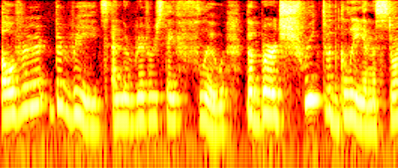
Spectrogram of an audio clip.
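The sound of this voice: With lively intonation, the clip offers an unforced reading voice.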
